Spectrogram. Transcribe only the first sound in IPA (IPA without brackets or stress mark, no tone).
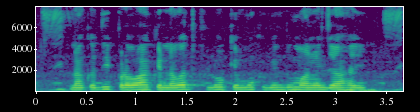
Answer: n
